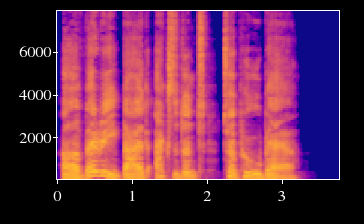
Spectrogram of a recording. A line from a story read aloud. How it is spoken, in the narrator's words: to make sure, he said loudly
